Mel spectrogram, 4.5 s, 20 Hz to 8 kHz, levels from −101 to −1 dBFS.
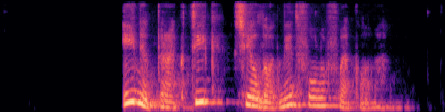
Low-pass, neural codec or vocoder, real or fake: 7.2 kHz; codec, 16 kHz, 4.8 kbps, FACodec; fake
